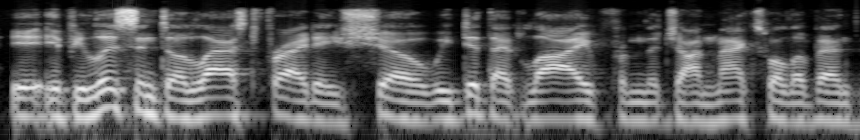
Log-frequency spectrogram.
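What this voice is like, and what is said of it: Much deeper, tired-sounding voice. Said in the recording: “my voice is about two octaves lower, that is just sheer passion and exhaustion coming through”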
